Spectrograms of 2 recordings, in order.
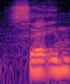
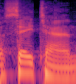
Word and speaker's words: seitan: Satan. Oh, seitan.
